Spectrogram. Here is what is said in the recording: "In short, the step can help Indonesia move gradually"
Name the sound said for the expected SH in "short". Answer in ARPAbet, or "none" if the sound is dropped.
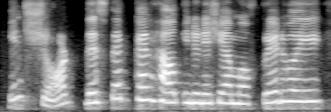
SH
